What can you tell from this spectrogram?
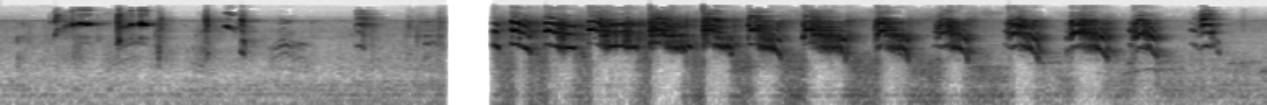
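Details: Monkey screaming loudly in pain while being bitten and unable to escape; shrill, harmonic screeches, a few sharp calls, a brief break, then a fast run of loud repeated screams about every half second.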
